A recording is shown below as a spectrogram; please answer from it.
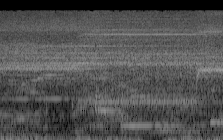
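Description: Novation Supernova II synthesizer playing experimental electronic tones: a low drone that drops out briefly about one and a half seconds in, with sustained tones and gliding pitches above it.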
